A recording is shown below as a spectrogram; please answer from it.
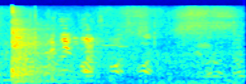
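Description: A single sharp thump just after the start, followed by a few short shouts from players on the pitch.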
